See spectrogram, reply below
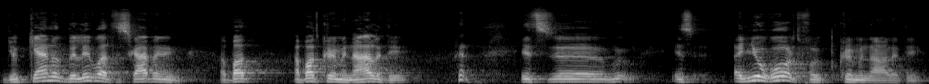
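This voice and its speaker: A man from Greece whose first language is Greek, speaking halting English as a guest, repeating himself and getting heated. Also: medium pitch, lively intonation, a bit bright. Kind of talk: casual conversation.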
